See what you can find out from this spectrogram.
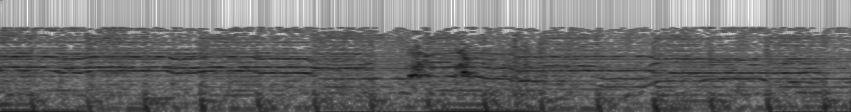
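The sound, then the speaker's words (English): A dog barks and yips in short, excited bursts, repeating several times over a steady low background, with a sharper high-pitched cluster of yelps near the middle. “The dog's laughing at you.”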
